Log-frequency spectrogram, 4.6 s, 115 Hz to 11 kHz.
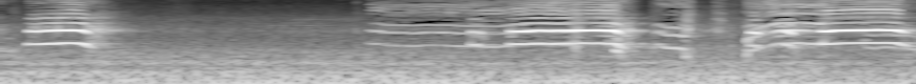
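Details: Female red fox Winter, rescued from a fur farm in November 2019, whining and wagging her tail when petting stops; three long, even, high-pitched harmonic whines separated by brief quiet gaps, indoors.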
